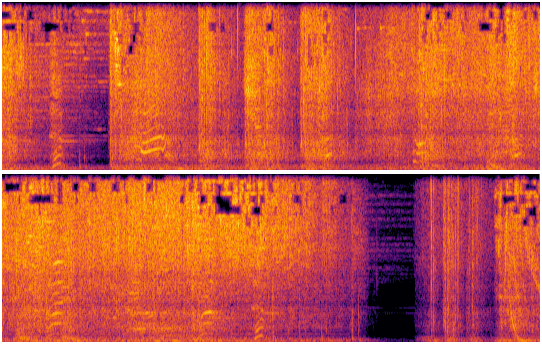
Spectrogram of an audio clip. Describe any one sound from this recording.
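Fiery blasts and explosions crackle and boom in quick succession.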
